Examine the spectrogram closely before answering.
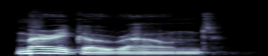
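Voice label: "merry go round", British English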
